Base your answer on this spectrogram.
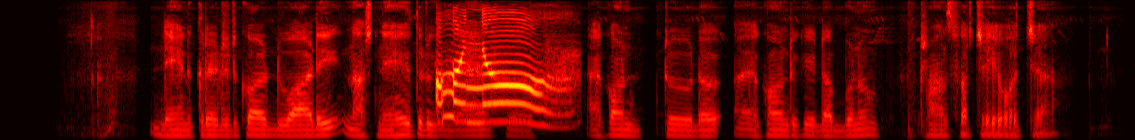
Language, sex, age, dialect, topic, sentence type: Telugu, male, 25-30, Utterandhra, banking, question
